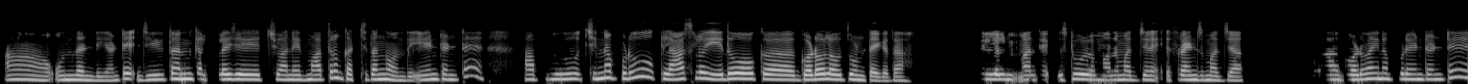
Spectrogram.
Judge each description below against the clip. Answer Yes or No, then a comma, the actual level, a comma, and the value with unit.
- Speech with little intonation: Yes, narrow, 2.3 semitones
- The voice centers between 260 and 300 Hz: No, high, 230 Hz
